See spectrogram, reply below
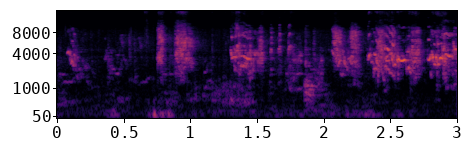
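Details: Colourful budgerigars from a breeding pair make broken bursts of harsh chirps and squawky warbles. Short gaps separate the bursts, and the chatter grows denser and louder toward the end.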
